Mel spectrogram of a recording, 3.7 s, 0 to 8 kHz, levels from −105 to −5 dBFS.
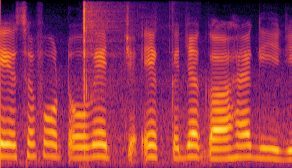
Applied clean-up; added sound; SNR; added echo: none; Fire; 15 dB; none.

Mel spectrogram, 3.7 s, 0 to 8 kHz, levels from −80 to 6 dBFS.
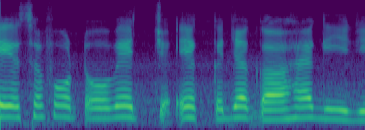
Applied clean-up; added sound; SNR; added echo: none; none; none; none.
